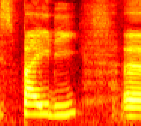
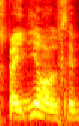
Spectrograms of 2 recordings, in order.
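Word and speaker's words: Spidey: série qui s'appelle donc Spidy c'est en France ça sort dans Spider-Man Universe numéro 4 Spidy ça s'écrit comme ça he c'est comme speed à l'époque vous vous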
